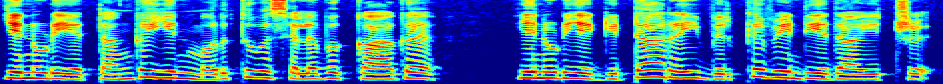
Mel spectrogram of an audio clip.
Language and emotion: Tamil, sad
